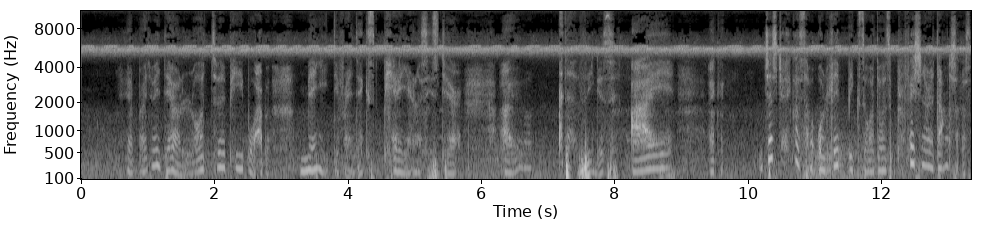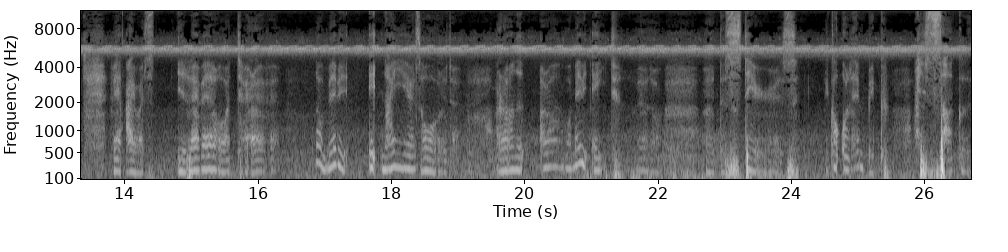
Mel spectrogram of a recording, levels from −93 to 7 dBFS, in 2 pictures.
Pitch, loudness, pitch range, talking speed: 215 Hz, -25 LUFS, 190-245 Hz, 125 wpm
